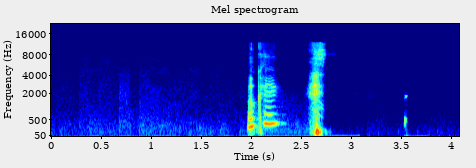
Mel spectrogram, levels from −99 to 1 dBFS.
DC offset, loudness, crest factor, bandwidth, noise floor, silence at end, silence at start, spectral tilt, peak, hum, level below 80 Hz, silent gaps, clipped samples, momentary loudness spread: under 0.1%; -32 LUFS; 26 dB; 12 kHz; -82 dBFS; 1.35 s; 1.95 s; -6 dB/octave; -12 dBFS; none; -54 dBFS; none; under 0.1%; 8 LU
